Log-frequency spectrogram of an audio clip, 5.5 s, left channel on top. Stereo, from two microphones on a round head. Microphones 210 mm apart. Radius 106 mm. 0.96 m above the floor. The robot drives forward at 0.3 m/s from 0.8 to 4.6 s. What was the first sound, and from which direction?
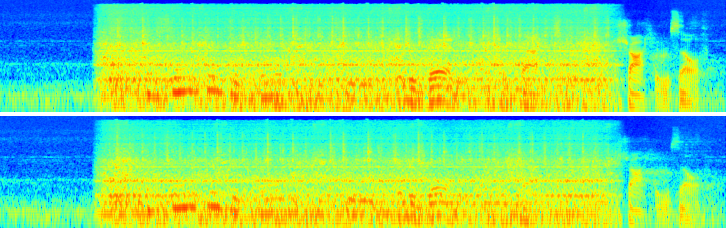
A woman speaking, 50° left (ahead or behind).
